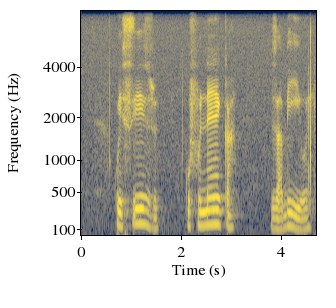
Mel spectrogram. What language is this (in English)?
Xhosa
